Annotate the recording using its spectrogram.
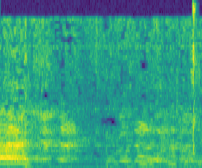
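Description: Shouting voices across a football pitch: one long held shout ends just after the start, followed by fainter, scattered calls from further off.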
